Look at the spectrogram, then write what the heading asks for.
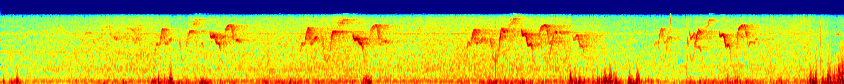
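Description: Birds singing in repeated phrases of short, rapidly gliding chirps, with low rumbling on the microphone underneath.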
